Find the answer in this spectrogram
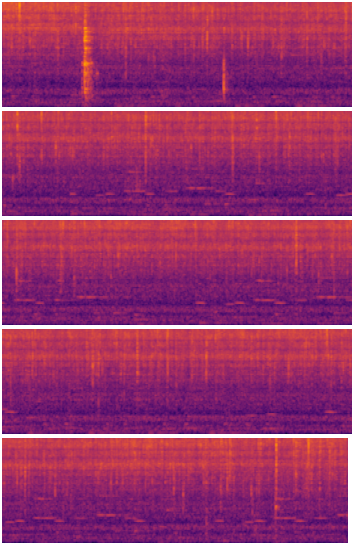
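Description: Pancakes and kielbasa slices frying in a nonstick pan over a gas flame: a steady sizzle. About a second in there is one sharp clack, likely the pan set back down on the stove grate, and a smaller knock a couple of seconds later.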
